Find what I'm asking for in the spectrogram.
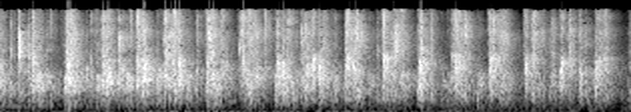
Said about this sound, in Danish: Ja, så vil jeg gerne, jeg synes, vi skal klappe hinanden.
